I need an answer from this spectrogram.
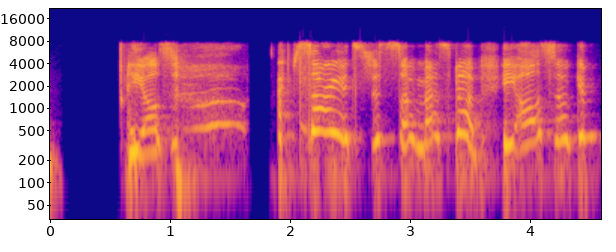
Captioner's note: laugh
